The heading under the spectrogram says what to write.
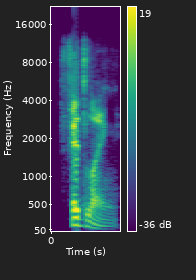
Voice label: "fiddling", American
